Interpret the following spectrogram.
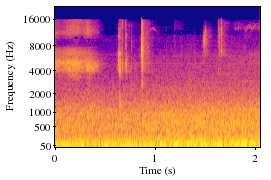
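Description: Steady low rumble of outdoor background noise, with a faint high hiss that stops about half a second in and a few faint clicks.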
